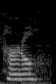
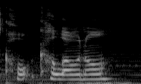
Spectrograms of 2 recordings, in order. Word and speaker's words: Colonel: As you wish, Colonel. I still want to pronounce that as colonial.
